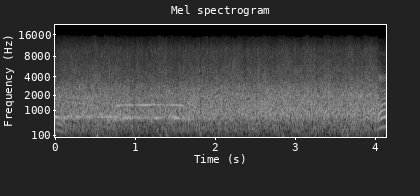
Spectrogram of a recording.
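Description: A TV studio audience applauds a singer with loud, dense, steady clapping that fills the whole stretch without letup, up close and energetic.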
